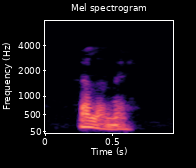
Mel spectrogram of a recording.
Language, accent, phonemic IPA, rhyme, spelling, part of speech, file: English, Southern England, /ˈfɛləni/, -ɛləni, felony, noun, LL-Q1860 (eng)-felony.wav
- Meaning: A serious criminal offense, which, under United States federal law, is punishable by a term of imprisonment of not less than one year or by the death penalty in the most serious offenses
